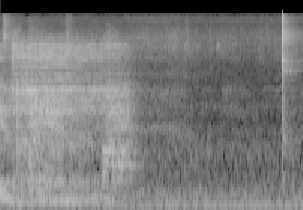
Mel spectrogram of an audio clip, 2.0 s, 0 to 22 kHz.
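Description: Music from the Magnavox 1V9041's radio playing through its speaker, cutting out about a second in and leaving a low steady hum. A single sharp click comes near the end as a control on the set is worked.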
